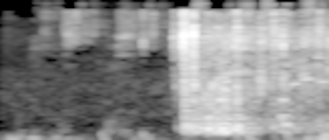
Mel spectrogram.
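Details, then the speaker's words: Hyper Tough lawn mower, freshly fueled, with oil cap and spark plug checked: after quiet pulls it catches with a rough, sputtering burst but won't stay running; possibly flooded, cause not confirmed. "Sounds the same. I hear it igniting. It's just not want to keep going. It doesn't want to run."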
